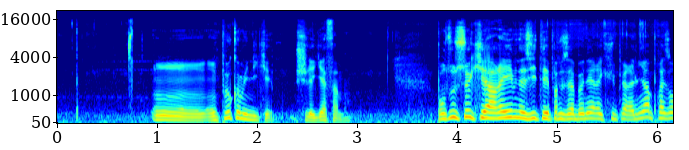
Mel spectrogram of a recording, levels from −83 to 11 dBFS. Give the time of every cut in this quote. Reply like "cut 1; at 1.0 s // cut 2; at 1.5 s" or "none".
cut 1; at 2.4 s // cut 2; at 5.0 s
